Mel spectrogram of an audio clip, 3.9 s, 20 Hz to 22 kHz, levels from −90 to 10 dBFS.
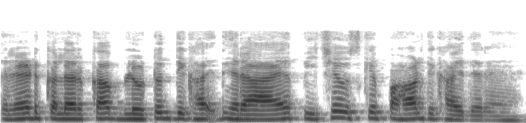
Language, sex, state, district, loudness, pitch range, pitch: Hindi, male, Uttar Pradesh, Lucknow, -17 LUFS, 155-175 Hz, 165 Hz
